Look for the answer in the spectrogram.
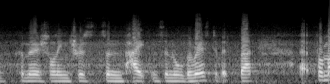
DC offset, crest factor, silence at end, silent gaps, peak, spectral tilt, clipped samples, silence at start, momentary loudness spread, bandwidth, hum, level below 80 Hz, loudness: under 0.1%; 14 dB; 0 s; none; 0 dBFS; -6.5 dB/octave; under 0.1%; 0 s; 7 LU; 9.4 kHz; none; -50 dBFS; -14 LUFS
